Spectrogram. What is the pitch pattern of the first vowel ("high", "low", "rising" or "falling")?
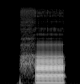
low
